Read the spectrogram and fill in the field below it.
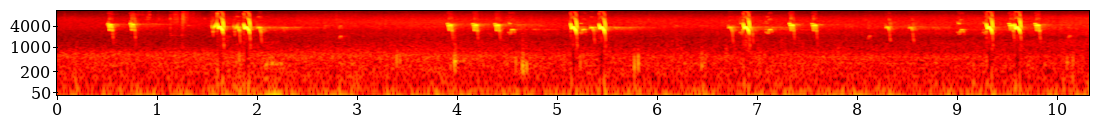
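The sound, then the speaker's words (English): A wild Type 2 bird calls at 7:51 a.m. from the top of a medium-sized ponderosa pine about 50 yards away, in repeated clusters of sharp, high chirps over a steady low background hiss, with short pauses between bursts and no talking. “This is bird 358, and there's a wild bird coming in.”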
